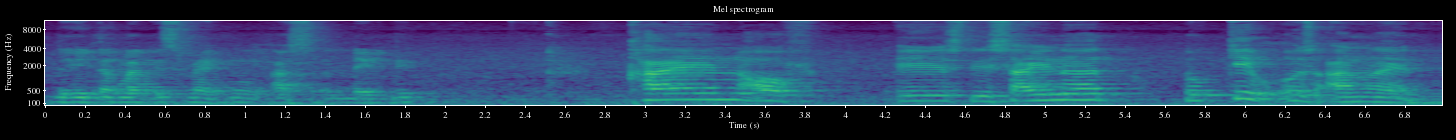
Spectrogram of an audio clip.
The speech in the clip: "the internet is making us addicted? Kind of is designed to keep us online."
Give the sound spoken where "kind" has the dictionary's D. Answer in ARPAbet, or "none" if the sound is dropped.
none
